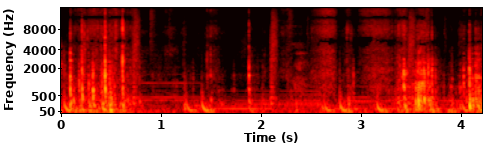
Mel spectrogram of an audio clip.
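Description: Plastic golf discs clicking and clattering against one another as they are handled in a stack, busiest in about the first second, with a few more clicks near the end. Quiet background music runs under it.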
